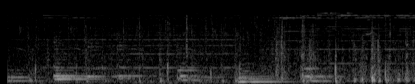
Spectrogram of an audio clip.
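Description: Background music with held notes, over the light clip-clop of a cartoon pony's hoofsteps.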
